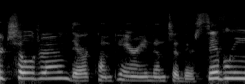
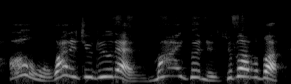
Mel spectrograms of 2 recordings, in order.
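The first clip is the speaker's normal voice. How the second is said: mock parental scolding, higher and exasperated; overreacting parent; 6 semitones higher than usual. Parents reacting when a child slips up, mock scolding. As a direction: mimic a fussing parent, pitched high. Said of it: "Parents are so".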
